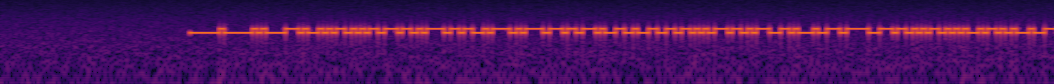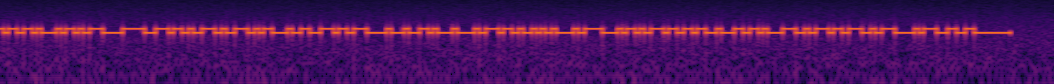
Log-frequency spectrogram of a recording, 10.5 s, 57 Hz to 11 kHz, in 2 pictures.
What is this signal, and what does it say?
TTY/TDD text telephone tones (45.45 baud Baudot), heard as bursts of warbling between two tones, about 400 Hz shift, 1600 Hz centre. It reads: XHSS ELEE HPIR ZGAT SYDQ GDMT AABW MQGK JKOD LUGN NMZI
